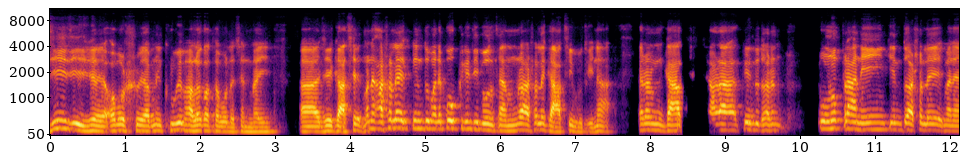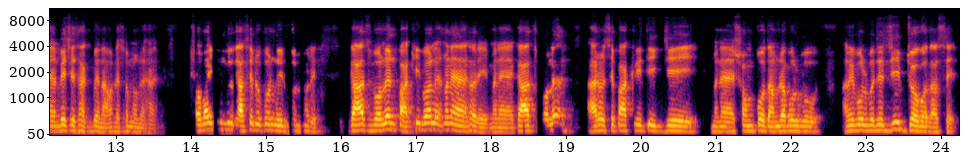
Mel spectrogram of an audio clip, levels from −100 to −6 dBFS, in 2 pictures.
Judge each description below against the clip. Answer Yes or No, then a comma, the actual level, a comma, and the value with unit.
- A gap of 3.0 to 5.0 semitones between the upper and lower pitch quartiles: Yes, average, 3.8 semitones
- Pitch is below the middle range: No, medium, 145 Hz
